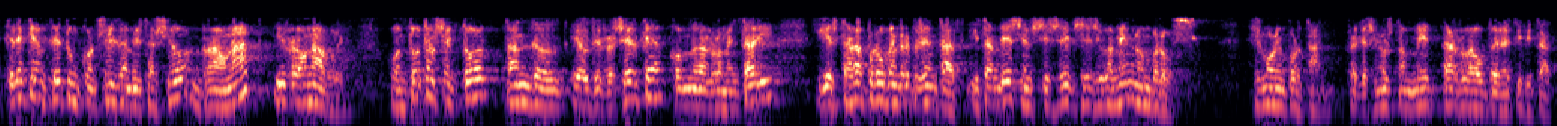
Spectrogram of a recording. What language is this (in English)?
Catalan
